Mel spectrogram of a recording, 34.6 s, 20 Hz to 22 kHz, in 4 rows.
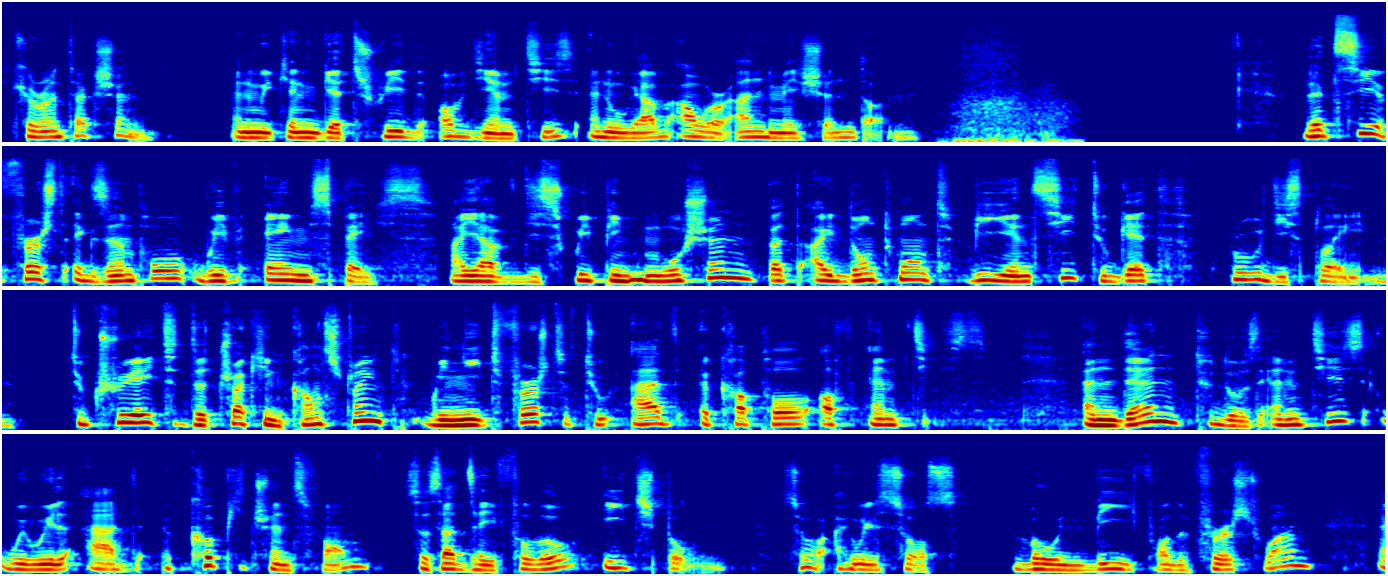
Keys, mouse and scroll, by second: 0.5 space, 0.9 click, 1.7 ctrl+Tab, 1.9 click, 2.7 shift+click, 3.0 x, 3.5 space, 7.7 click, 8.7 ctrl+Tab, 9.3 space, 12.6 space, 13.4 click, 14.3 d, 14.6 click, 15.0-15.4 d, 15.5 click, 15.7 d, 17.7 ctrl+Tab, 18.1 click, 18.6 shift+a, 22.0 g, 23.7 shift+d, 25.1 click, 27.0 click, 27.8 click, 30.4 click, 34.3 click.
